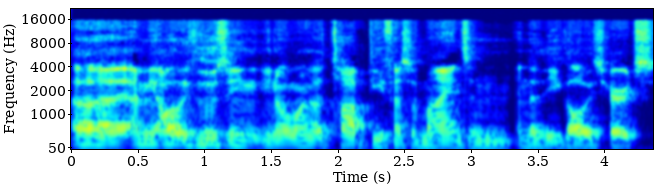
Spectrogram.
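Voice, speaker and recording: A man rushes along at a very fast pace with hardly any pauses. His fairly high voice keeps a fairly even intonation. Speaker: sports podcast co-host. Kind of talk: casual sports discussion podcast.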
